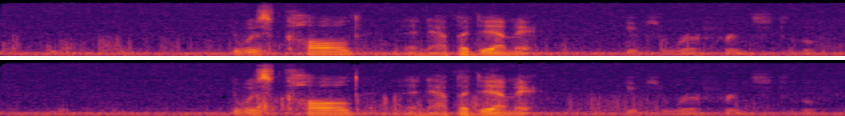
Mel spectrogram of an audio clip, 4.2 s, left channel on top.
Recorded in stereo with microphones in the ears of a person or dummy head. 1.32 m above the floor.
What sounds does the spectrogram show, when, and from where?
0.0 s a fan: 15° right (ahead or behind)
1.2 s a man speaking: 25° right (ahead or behind)
3.1 s a man speaking: 5° left (ahead or behind)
